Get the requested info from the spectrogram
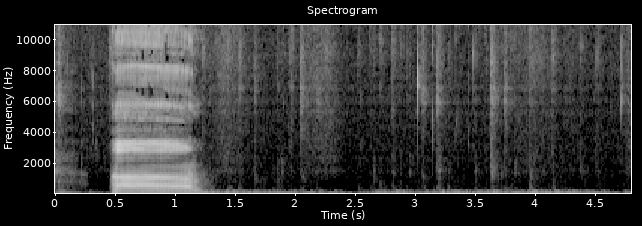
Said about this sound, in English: Sorry, I'm typing some shit over here.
